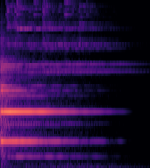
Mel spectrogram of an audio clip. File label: Scatter Reel Stop; Wu Xing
